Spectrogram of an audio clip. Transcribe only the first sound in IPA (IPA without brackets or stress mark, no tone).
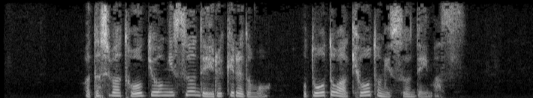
β̞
